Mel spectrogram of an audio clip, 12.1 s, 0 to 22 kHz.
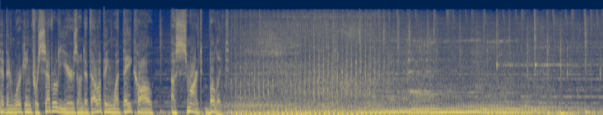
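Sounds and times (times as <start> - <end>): background music with held notes: 0.0 - 12.0
engine running: 4.3 - 12.0.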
